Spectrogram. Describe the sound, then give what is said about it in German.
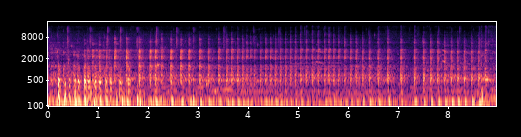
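Underwater recording from a fjord: rapid trains of sharp whale echolocation clicks over a steady low rumble, from at least two whales scanning the fjord, two overlapping click series, one louder and quicker, the other softer, running continuously throughout. “Im Büro wertet sie ihre Unterwassertonaufnahmen aus, die Sprache der Wale. Das ist zur Echoortung.”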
